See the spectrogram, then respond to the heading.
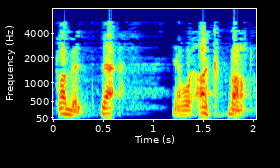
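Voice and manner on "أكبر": "أكبر" with the ba drawn out, pitched higher; wrong stretched akbar. Shown as a demonstration. Scholar warning against stretching akbar. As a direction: demonstrate the mistaken long "أكبر". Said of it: "لا يمدها".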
